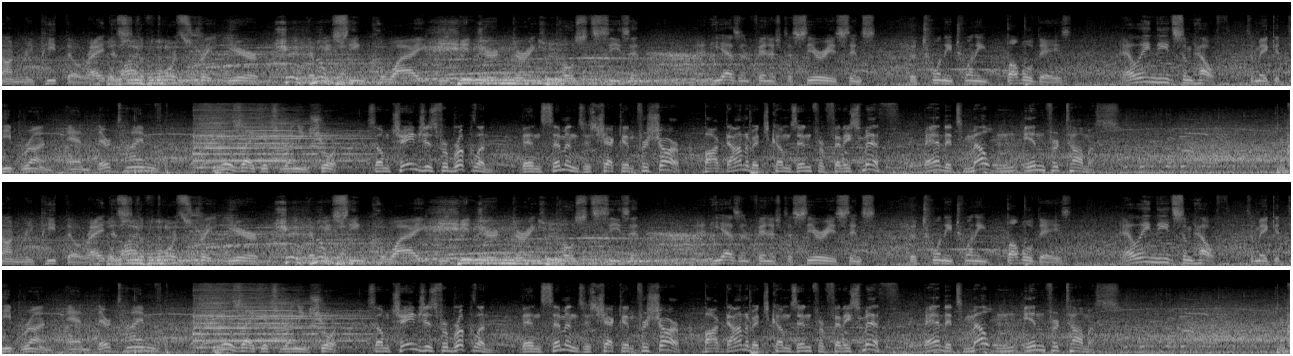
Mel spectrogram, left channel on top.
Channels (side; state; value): both; identical; correlation 1.00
